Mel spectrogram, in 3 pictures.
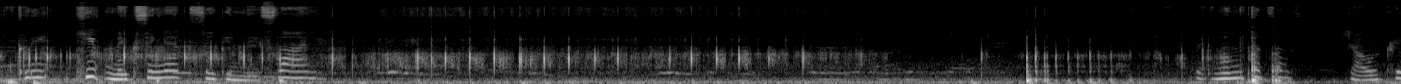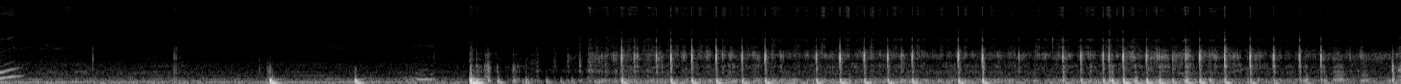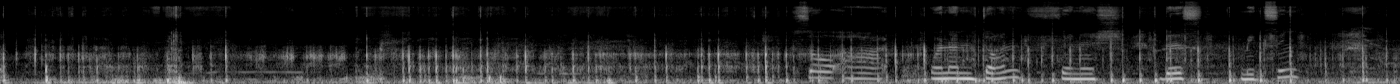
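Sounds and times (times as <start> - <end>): utensil tapping against pan: 0.0 - 8.7.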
